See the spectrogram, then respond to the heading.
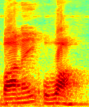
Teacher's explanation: दंत प्लस ओष्ठ दंत प्लस ओष्ठ ऐसा व्यंजन जिनका उच्चारण दंत और ओष्ठ दोनों को मिला के होता है। उसे हम दंतोष व्यंजन कहते हैं।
